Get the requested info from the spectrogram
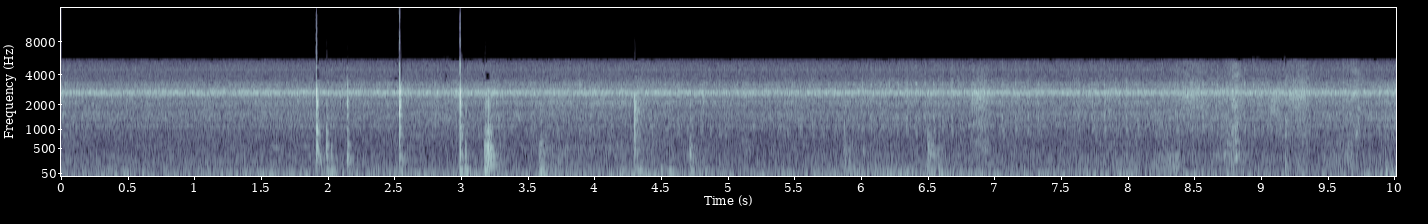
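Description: A steady, high-pitched chorus of night insects, with a few sharp clicks and knocks about two to three seconds in.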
